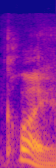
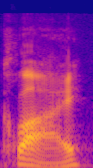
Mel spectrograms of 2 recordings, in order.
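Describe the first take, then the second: First: The name rhymes with the word day. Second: The name rhymes with the word sky. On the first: The speaker calls it wrong. "You would think Clay, right?" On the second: The speaker calls it right. "No, it's Jared Cly"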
